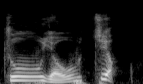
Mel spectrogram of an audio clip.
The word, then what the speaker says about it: 朱由校: 天启皇帝啊，他的本名叫朱由校啊。由是自由的由，那个教呢，就是学校的校啊，多音字。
